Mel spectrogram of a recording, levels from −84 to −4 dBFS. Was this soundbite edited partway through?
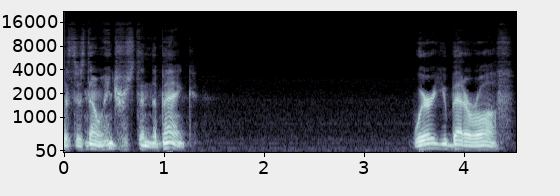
no; 0 cuts

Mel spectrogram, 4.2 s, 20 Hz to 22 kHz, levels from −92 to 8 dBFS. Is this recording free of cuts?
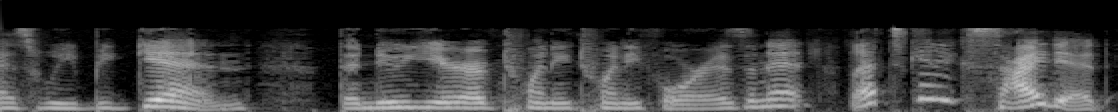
no; 1 cut; at 3.1 s

